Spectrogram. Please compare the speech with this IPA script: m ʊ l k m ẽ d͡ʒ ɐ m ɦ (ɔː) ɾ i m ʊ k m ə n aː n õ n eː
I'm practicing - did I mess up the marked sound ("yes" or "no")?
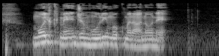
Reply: yes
